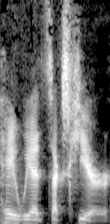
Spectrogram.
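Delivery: ordinary delivery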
